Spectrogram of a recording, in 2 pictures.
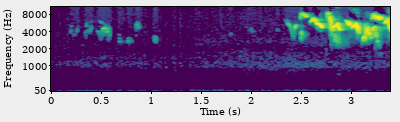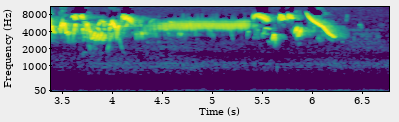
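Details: Olive-backed pipit song on a master recording for training cage birds: after two seconds of quiet with a few faint notes, a high rush of varied chirps, a sustained buzzy trill, then sharp descending slurs.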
